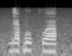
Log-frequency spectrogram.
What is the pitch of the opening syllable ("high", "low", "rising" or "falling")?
high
